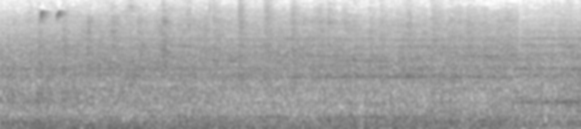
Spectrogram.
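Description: CSX freight train rolling past with loaded lumber cars, close and steady, with rhythmic clickety-clack of wheels over rail joints, a continuous rumble and brief high wheel squeals.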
